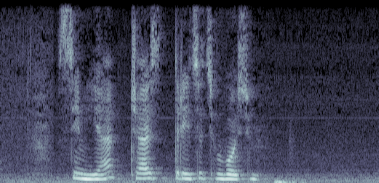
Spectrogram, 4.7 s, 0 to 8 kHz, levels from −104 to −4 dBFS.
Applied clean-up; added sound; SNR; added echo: none; none; none; none.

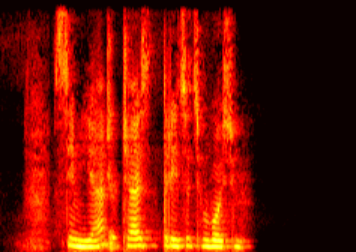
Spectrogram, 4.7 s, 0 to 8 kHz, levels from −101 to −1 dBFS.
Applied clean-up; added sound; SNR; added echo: neural mask model Resemble Enhance denoiser.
